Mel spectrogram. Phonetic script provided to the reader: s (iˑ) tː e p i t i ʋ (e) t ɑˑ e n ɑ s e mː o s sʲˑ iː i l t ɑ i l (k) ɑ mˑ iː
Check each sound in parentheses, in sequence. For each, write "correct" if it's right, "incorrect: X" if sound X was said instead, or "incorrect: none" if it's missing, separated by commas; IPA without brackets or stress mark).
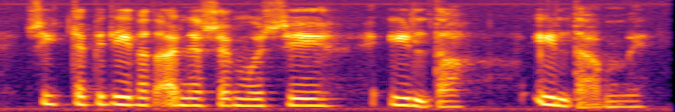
correct, incorrect: æ, incorrect: t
